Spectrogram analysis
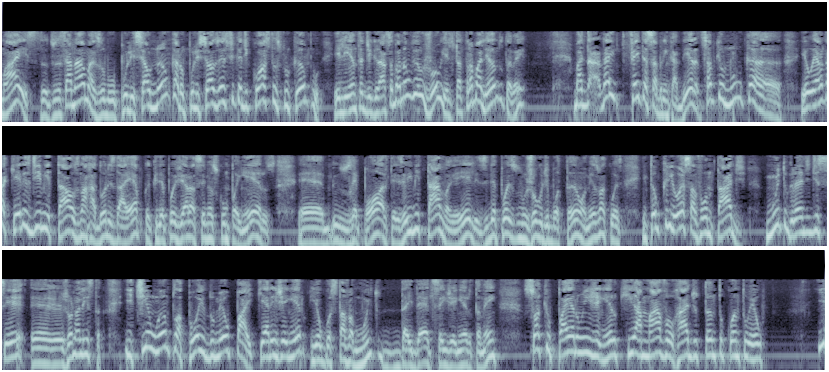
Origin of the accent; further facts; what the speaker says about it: Porto Alegre, Rio Grande do Sul, Brazil; Não, eu nasci em Porto Alegre e a minha vida praticamente, ela é toda construída em Porto Alegre. Mas eu tenho uma ligação muito forte lá com São Chico de Paulo, terra de toda a minha família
